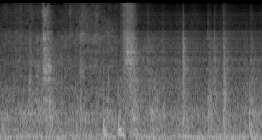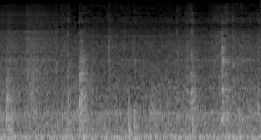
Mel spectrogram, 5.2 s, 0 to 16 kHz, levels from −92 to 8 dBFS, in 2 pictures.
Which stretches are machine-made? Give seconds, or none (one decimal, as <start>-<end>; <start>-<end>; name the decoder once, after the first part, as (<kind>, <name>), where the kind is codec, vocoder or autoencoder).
1.2-3.2 (autoencoder, DAC-VAE)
